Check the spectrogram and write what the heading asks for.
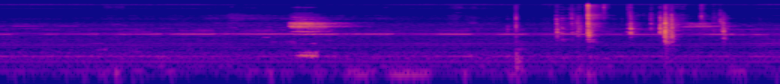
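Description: Several sharp clicks near the end, of metal tweezers tapping against a laptop motherboard and its components, over a faint steady electrical whine; a brief hiss about halfway through.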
